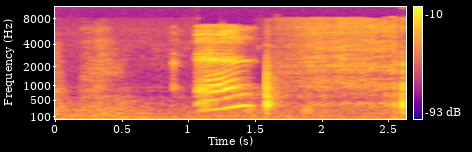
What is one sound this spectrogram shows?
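A young child babbles softly nearby.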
